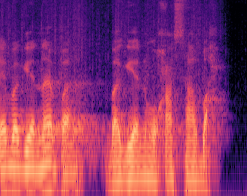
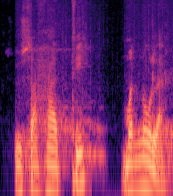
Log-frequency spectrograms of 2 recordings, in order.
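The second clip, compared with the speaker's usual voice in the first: usual speaking voice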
